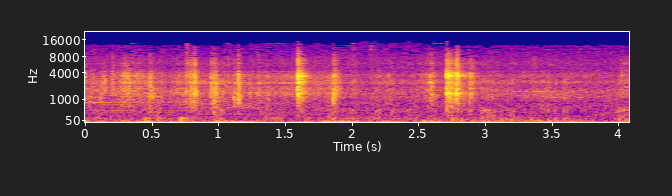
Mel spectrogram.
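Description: Gashapon capsule-toy machine being worked by hand: its knob is turned and the plastic capsule drops out, giving a handful of separate sharp plastic clicks and knocks over a steady low background hum.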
